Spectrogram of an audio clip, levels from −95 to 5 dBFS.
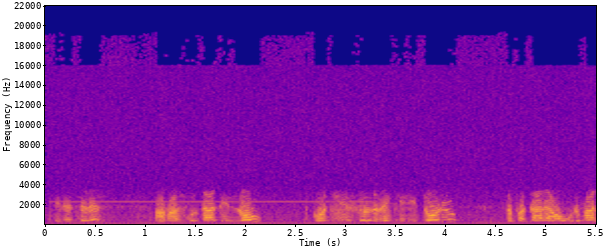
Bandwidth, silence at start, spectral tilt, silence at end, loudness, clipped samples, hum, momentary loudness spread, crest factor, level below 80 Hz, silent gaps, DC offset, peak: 19.5 kHz; 0 s; -3.5 dB/octave; 0 s; -22 LUFS; under 0.1%; none; 17 LU; 18 dB; -58 dBFS; none; under 0.1%; -4 dBFS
